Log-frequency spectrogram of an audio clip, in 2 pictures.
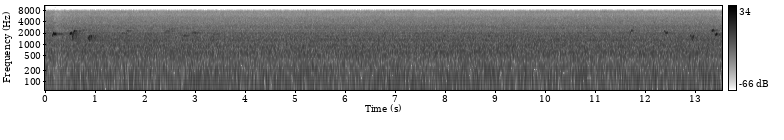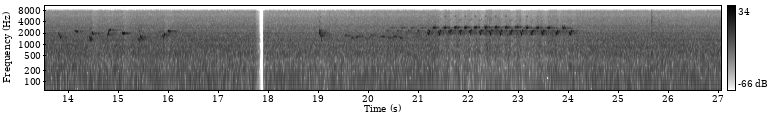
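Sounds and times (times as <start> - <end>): steady hiss: 0.0 - 27.0
bird singing chirps: 0.1 - 1.8, 11.7 - 16.2, 19.0 - 24.2.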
